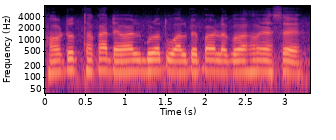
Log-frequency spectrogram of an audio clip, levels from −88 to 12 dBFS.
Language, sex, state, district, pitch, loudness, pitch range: Assamese, male, Assam, Hailakandi, 140 Hz, -13 LUFS, 135-145 Hz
